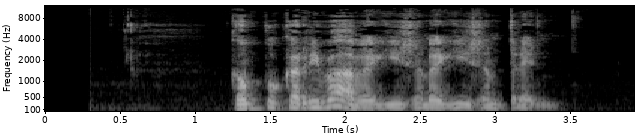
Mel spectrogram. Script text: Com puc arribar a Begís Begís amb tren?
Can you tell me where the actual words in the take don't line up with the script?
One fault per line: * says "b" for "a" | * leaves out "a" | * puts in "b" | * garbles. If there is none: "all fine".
all fine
